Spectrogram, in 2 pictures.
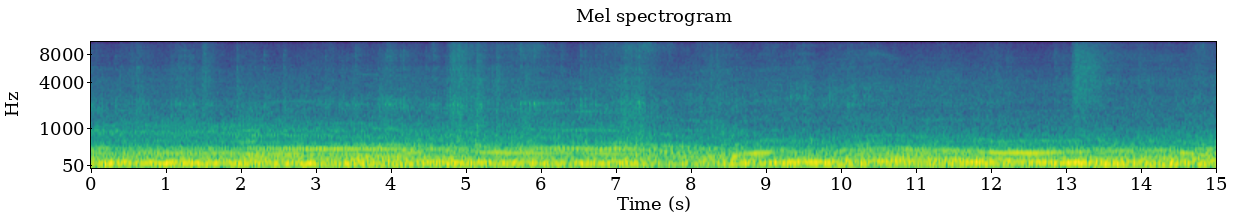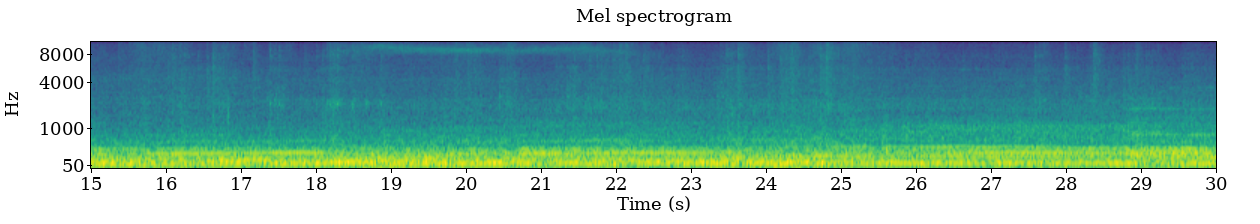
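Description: Wright StreetLite single-deck bus heard from inside the saloon while under way: a steady low engine and road rumble with a whine that glides up and down in pitch several times as the bus changes speed. The uploader calls the bus's differential dodgy.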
